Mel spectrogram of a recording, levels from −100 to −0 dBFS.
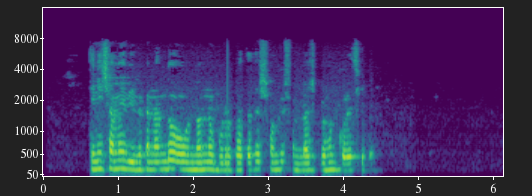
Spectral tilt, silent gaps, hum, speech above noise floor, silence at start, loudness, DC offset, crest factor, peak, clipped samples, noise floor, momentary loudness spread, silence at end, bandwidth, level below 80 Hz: -7.5 dB/octave; none; none; 63 dB; 0.6 s; -17 LUFS; under 0.1%; 16 dB; -2 dBFS; under 0.1%; -80 dBFS; 10 LU; 1.75 s; 7.8 kHz; -60 dBFS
